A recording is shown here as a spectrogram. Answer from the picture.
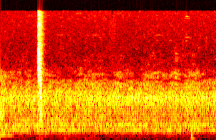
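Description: Steady running noise of an electric unicycle ridden along a paved road: a hiss of tyre and wind noise with a faint motor hum. A single sharp click comes about half a second in.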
